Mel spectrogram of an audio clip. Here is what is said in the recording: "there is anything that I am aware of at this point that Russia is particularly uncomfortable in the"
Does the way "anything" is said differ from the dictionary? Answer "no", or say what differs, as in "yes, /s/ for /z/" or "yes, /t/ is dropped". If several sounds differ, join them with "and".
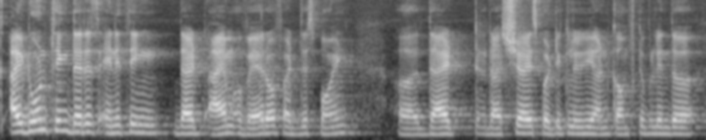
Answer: yes, /t/ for /θ/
